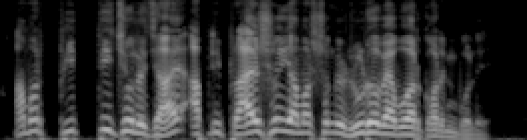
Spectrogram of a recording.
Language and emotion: Bengali, angry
